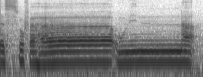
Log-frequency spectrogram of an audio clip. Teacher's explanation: يمد لورش ستة حركات، ولقالون ولحفص أربع حركات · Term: المد الواجب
